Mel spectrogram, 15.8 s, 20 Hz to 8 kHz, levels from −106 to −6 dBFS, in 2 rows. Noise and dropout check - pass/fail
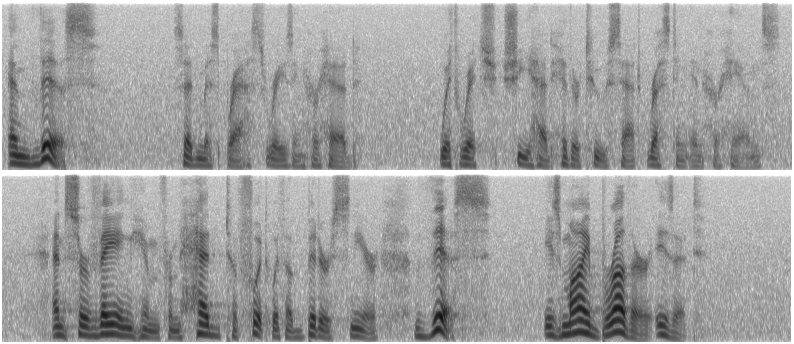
pass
